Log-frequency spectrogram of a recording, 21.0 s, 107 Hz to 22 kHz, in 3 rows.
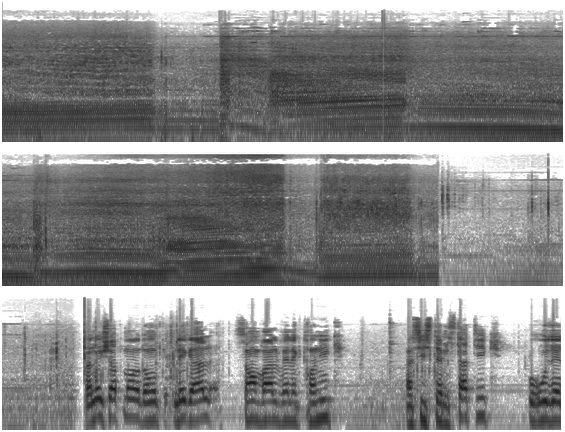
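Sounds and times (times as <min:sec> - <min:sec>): motorcycle engine accelerating hard: 0:00.0 - 0:12.5.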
